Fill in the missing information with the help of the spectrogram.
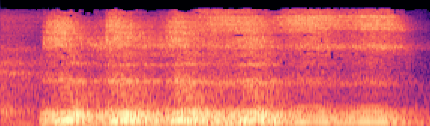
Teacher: you push with your diaphragm, and you, in your vocal cord, you will be making a vibration, which will then make all of this vibrate.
